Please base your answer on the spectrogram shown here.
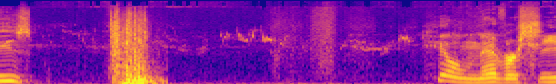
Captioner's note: door slamming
